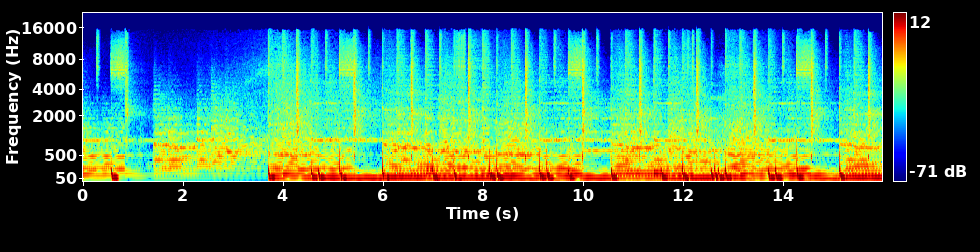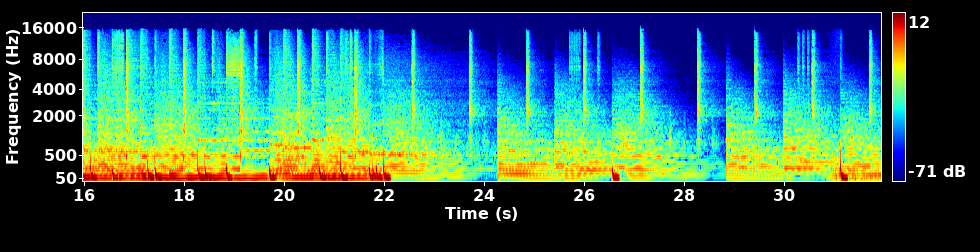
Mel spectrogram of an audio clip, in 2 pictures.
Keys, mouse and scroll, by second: 0.3 g, 2.6 click, 3.9 g, 6.4 click, 7.6 g, 8.7-9.5 scroll down 2, 9.5 Tab, 10.5 g, 12.1-13.1 scroll up 1, 13.1-15.4 drag, 16.5 click, 16.8 click, 19.2 click, 20.4 click, 20.8 click, 21.4 Tab, 22.2 click, 24.3 click, 25.8 click, 27.1 click, 28.3 click, 29.5 shift+click, 31.0 click, 31.4 click.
